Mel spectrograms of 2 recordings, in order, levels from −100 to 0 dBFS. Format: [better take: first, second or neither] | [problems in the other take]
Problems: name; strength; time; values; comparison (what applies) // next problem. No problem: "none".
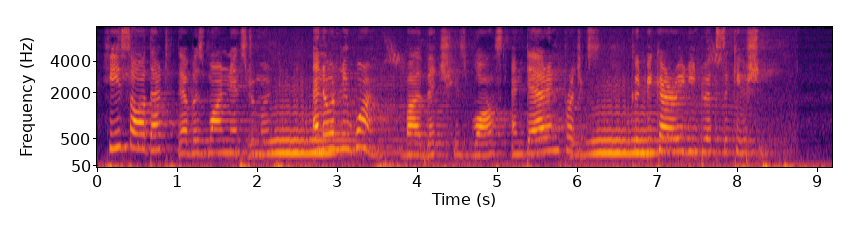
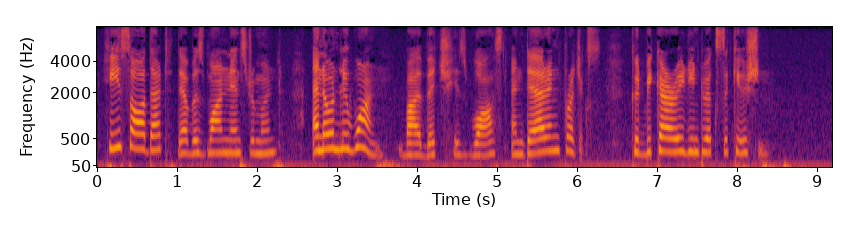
second | background sound (Insect); 3 dB below the speech // room echo; dies away in 1.6 s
